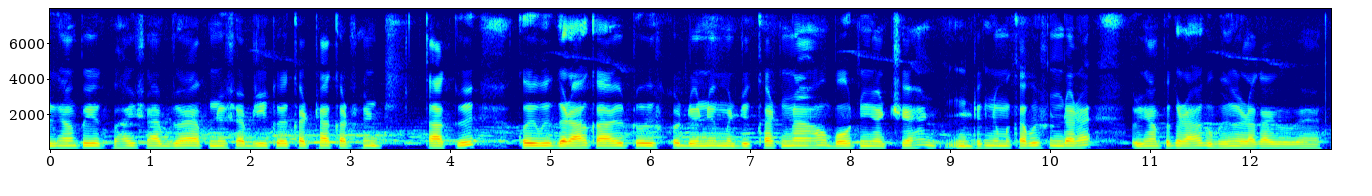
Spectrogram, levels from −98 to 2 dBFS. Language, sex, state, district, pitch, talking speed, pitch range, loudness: Hindi, male, Bihar, Supaul, 130 Hz, 185 wpm, 130-135 Hz, -35 LUFS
